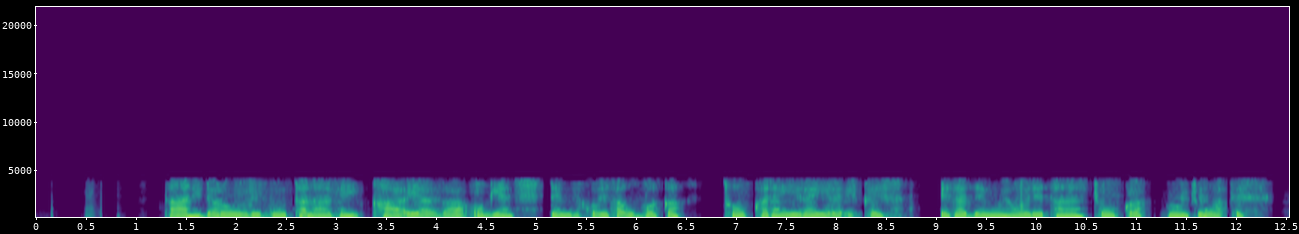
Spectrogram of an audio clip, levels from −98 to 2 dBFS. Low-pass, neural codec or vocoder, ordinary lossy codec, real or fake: 7.2 kHz; none; AAC, 16 kbps; real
